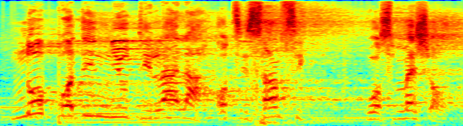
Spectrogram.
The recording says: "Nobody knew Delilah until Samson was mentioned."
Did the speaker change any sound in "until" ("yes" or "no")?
yes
